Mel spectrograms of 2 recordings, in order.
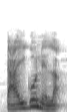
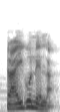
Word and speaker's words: Trigonella: Sometime R is silent, so that is Tigonella.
